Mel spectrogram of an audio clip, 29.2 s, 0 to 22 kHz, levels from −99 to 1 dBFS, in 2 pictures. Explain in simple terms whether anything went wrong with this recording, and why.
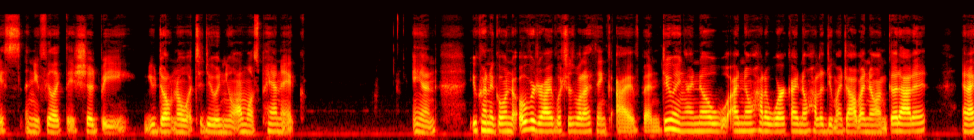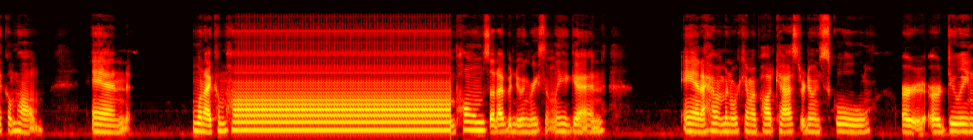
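System hang loop, 18.15 to 21.37 s: the computer froze, and the sound hardware replayed one 40 ms scrap of speech 80 times, a rattling buzz at 25 per second.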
